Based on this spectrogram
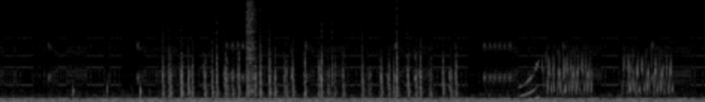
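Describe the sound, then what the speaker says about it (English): Keyboard typing in the video game Paper Mario: The Thousand-Year Door, a quick run of soft clicky keystrokes over a steady electronic hum, followed by a few rising beeps and tones. "Use the keyboard to send whatever message you want."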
